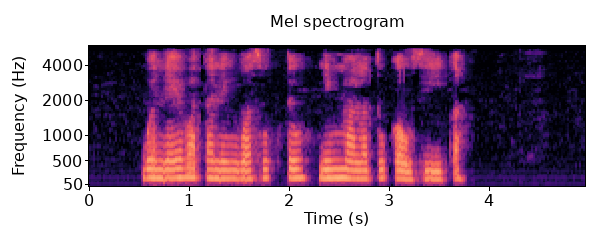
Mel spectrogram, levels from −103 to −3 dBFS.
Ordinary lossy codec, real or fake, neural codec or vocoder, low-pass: AAC, 24 kbps; fake; vocoder, 44.1 kHz, 128 mel bands every 256 samples, BigVGAN v2; 5.4 kHz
